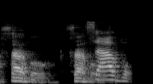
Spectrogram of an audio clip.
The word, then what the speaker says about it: Savile: When Seville was exposed, and am I still pronouncing that wrong? Is that you're still pronouncing it wrong? Savile.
